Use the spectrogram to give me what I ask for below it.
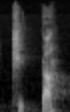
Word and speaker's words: città: But it's interesting how we have these words in Italian that are stressed at the end, like the word for city, città, città. It's not città, it's città.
